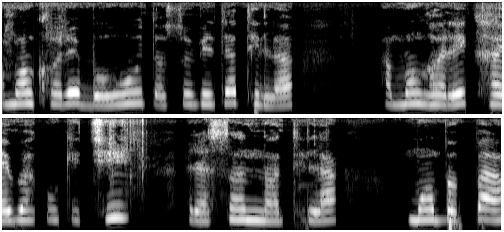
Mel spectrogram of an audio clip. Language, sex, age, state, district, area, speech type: Odia, female, 18-30, Odisha, Rayagada, rural, spontaneous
